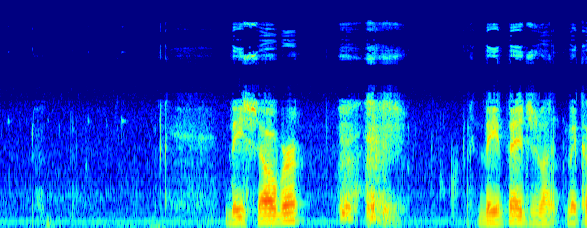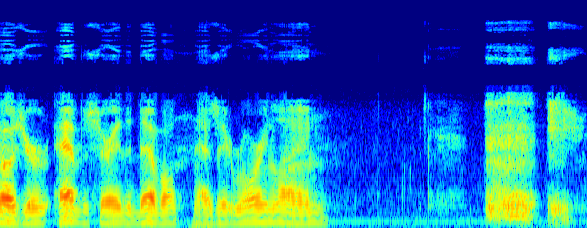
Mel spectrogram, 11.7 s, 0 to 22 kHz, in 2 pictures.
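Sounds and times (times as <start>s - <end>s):
speech: 2.3s - 4.1s, 4.8s - 9.2s
throat clearing: 3.4s - 4.1s, 10.7s - 11.7s.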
